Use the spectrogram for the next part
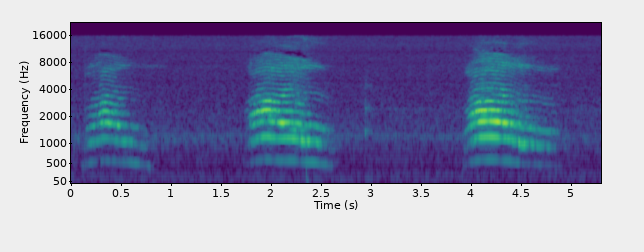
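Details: Morning cries from the kitten Yukimi, calling insistently indoors: three long, strained meows with rich harmonics, rising then sliding down, roughly two seconds apart, against a faint electrical hum.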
